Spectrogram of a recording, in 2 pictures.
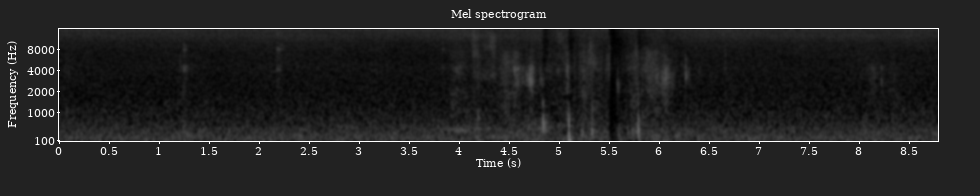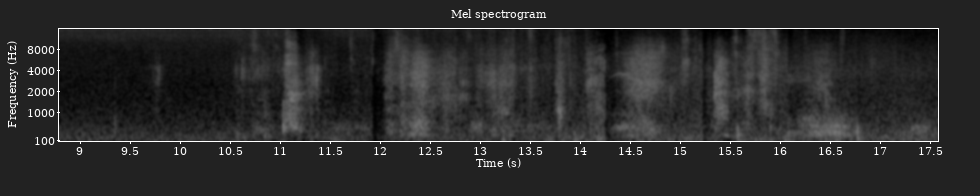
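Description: Nail clippers click sharply, close by.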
